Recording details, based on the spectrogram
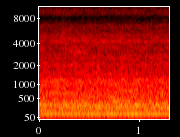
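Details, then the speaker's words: Father's nebulizer running on an Ingco generator during a power outage: steady low mechanical hum and airy hiss of the nebulizer compressor. "Ito siya. Yan po. Yan po yung nebulizer si tatay. Sakto pang brand out kaya nagamit kagad siya."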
